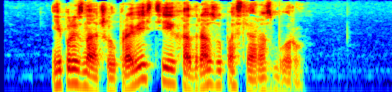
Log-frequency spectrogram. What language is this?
Belarusian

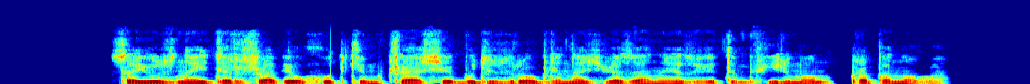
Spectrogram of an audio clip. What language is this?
Belarusian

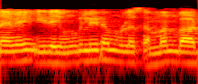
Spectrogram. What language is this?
Tamil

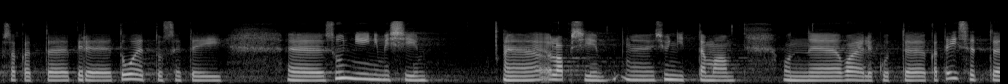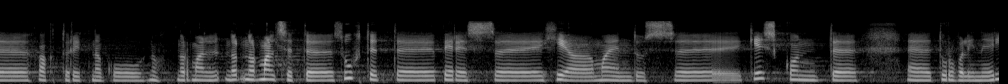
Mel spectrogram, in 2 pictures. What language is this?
Estonian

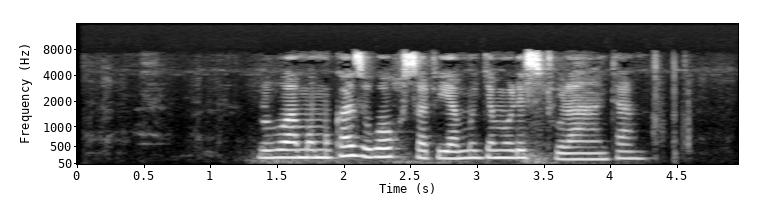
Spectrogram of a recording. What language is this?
Ganda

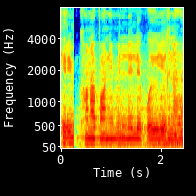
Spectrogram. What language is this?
Magahi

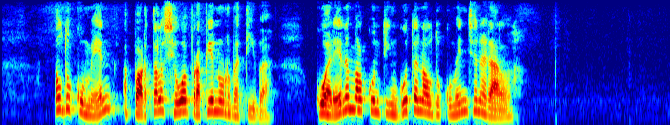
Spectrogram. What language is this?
Catalan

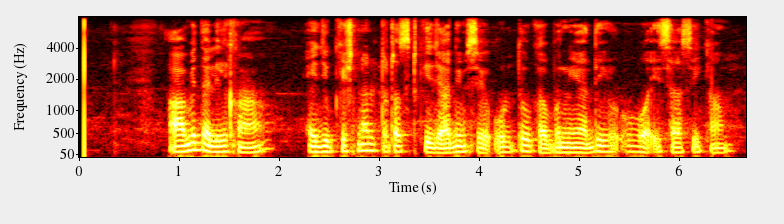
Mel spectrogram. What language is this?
Urdu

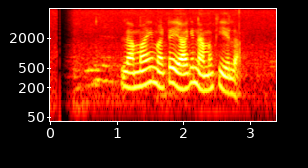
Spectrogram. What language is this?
Sinhala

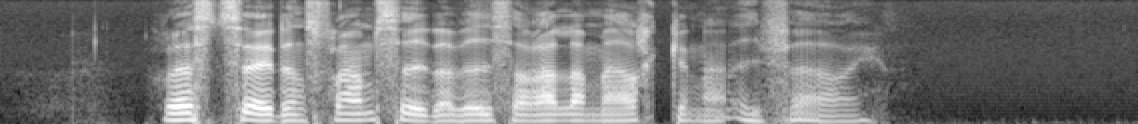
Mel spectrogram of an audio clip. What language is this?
Swedish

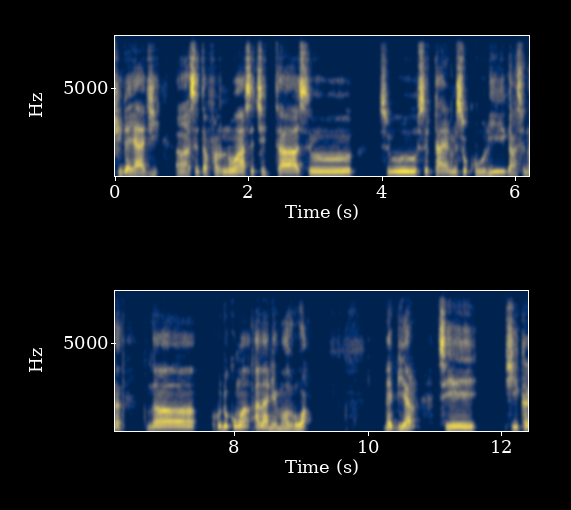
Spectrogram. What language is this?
Hausa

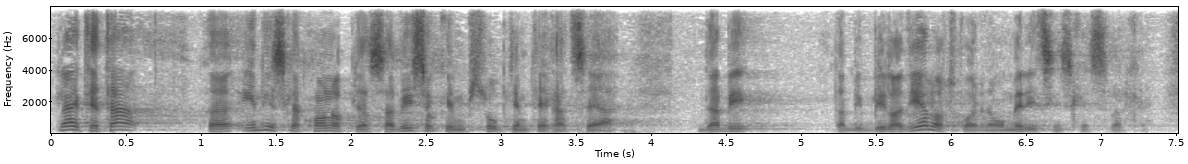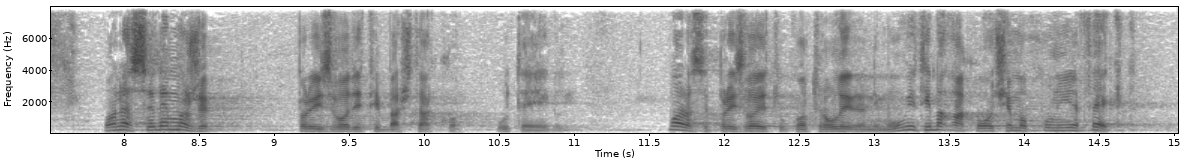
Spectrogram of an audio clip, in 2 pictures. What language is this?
Croatian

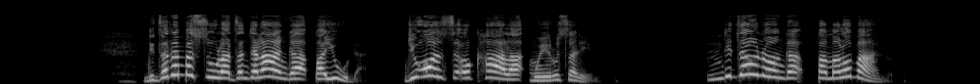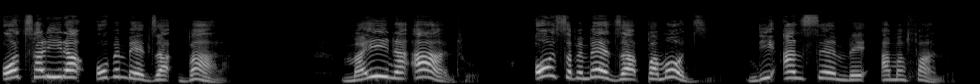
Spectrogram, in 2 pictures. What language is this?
Nyanja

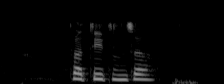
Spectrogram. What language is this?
Nepali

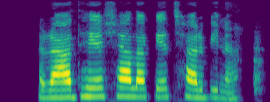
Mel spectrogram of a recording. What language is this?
Bangla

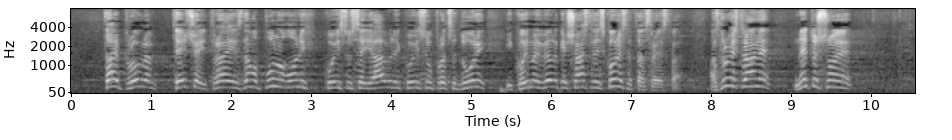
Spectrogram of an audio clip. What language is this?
Croatian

